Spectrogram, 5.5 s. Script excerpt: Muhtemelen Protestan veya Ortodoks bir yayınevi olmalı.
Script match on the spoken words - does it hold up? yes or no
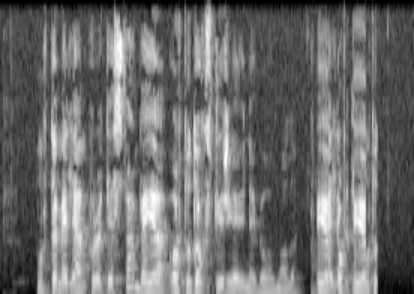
no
